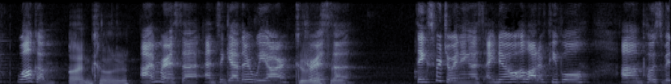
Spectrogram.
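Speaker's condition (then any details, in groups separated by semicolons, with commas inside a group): No condition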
